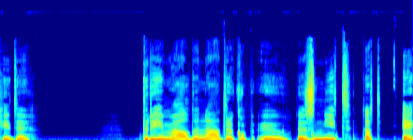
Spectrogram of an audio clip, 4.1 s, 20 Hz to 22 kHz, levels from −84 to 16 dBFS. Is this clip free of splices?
no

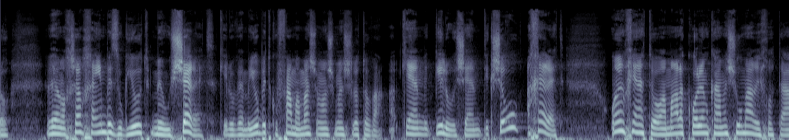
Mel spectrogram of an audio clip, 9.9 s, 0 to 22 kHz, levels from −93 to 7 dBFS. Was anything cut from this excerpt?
no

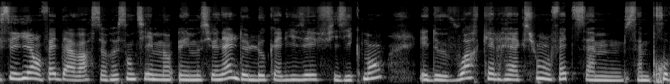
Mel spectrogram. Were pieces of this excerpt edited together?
no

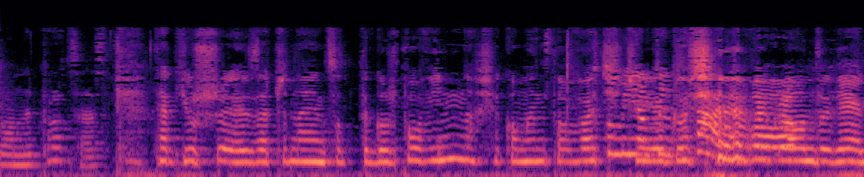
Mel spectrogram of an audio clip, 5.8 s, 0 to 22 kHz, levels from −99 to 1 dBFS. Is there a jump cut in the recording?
yes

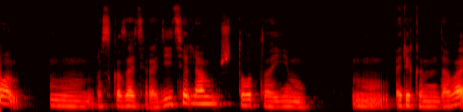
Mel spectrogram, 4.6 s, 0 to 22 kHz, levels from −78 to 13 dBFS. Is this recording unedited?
yes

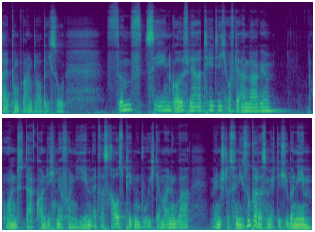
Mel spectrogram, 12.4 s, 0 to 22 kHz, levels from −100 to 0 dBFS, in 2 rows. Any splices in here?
no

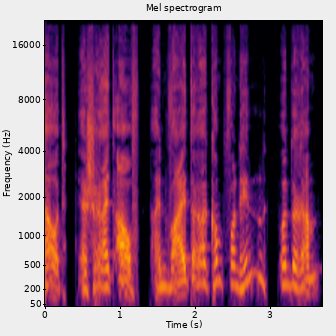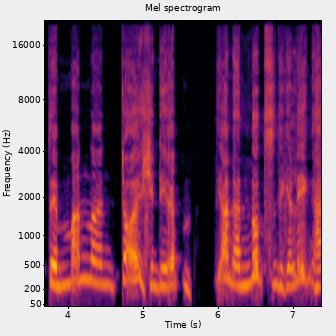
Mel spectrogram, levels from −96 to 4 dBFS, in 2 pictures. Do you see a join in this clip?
no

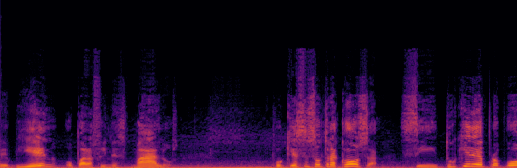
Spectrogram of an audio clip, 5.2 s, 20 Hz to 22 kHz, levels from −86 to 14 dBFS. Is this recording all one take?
yes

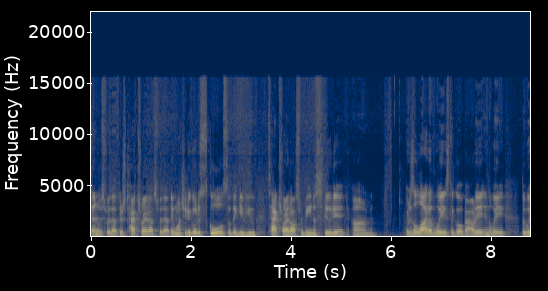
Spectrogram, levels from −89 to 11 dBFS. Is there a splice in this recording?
no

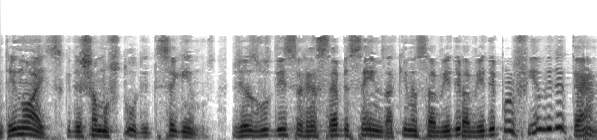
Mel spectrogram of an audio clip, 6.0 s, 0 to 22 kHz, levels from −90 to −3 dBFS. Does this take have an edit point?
yes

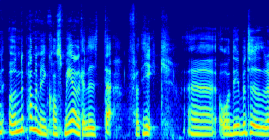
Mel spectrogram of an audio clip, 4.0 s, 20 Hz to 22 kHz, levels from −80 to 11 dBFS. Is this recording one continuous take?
no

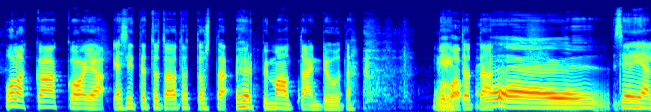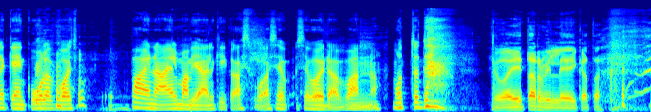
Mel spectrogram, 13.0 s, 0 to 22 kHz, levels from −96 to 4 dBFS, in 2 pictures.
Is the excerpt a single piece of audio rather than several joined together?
no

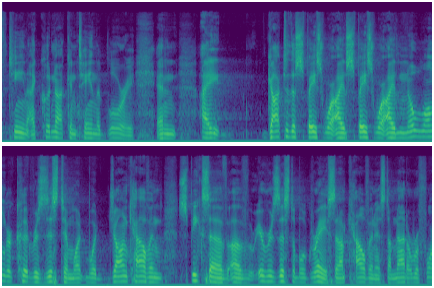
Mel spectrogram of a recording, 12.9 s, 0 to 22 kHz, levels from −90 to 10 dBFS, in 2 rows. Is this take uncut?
no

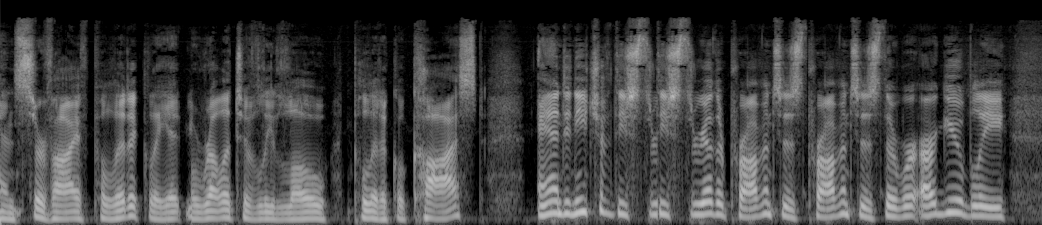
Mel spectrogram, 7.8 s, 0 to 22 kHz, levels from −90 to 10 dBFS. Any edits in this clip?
yes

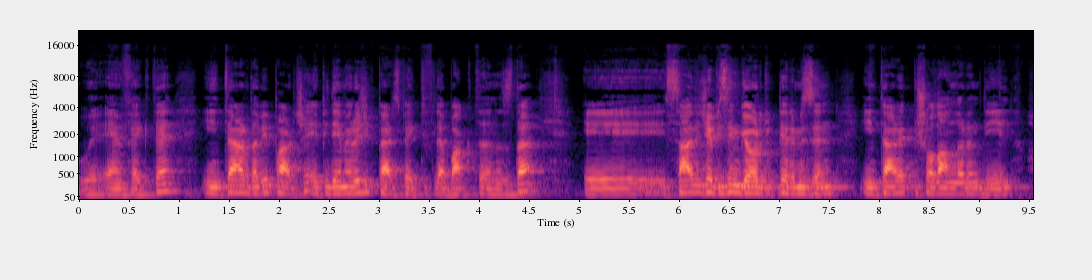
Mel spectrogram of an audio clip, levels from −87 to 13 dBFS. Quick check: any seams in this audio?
no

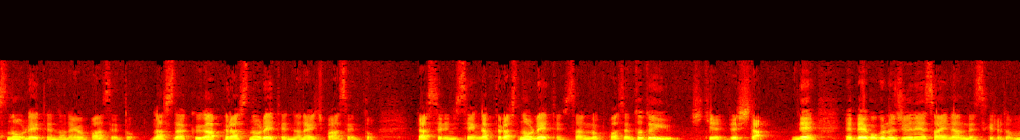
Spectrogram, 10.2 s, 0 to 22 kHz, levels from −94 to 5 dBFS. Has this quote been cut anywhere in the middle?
no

